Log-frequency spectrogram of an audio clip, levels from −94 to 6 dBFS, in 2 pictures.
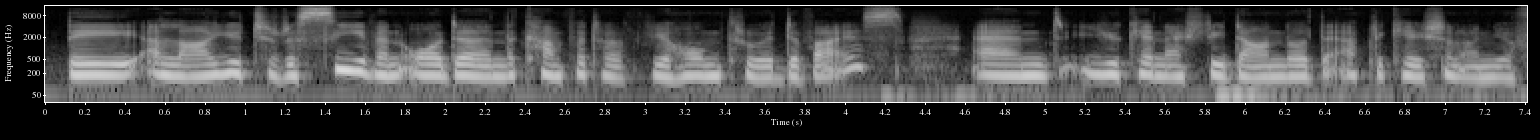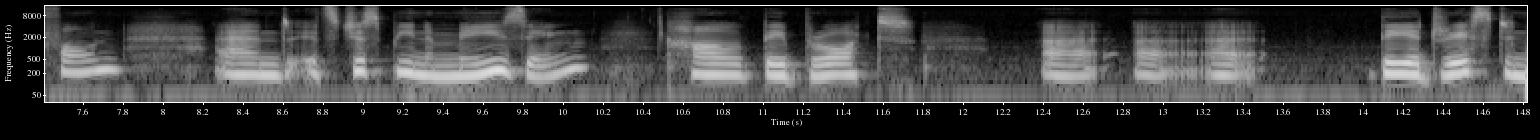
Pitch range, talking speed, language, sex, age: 175-210 Hz, 160 wpm, English, female, 50-69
